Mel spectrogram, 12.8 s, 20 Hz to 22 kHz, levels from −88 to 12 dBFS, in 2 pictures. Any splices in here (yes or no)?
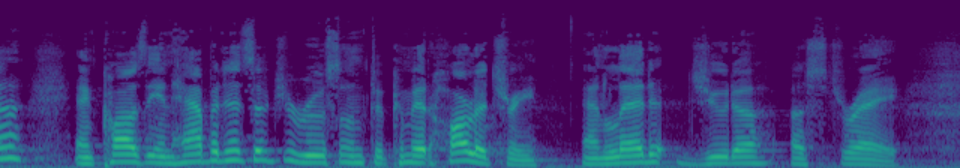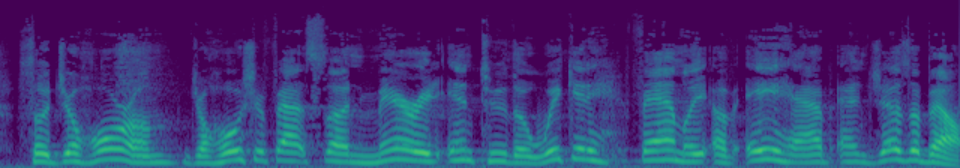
no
